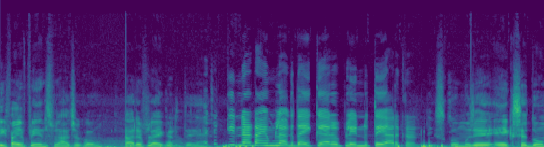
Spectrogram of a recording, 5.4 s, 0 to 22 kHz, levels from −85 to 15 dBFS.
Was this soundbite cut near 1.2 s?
yes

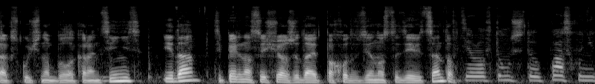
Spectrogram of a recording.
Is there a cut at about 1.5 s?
yes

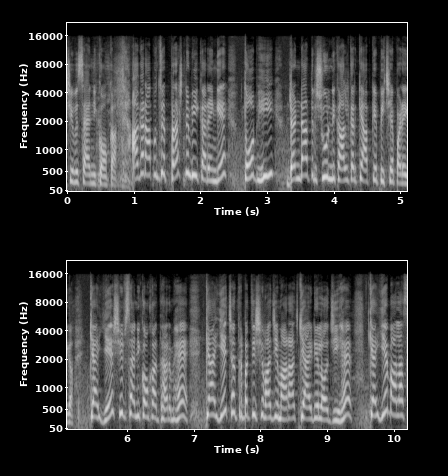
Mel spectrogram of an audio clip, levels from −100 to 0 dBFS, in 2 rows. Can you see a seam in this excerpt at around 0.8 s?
yes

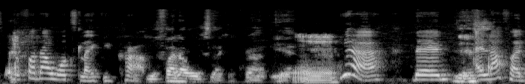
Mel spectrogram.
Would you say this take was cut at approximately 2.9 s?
no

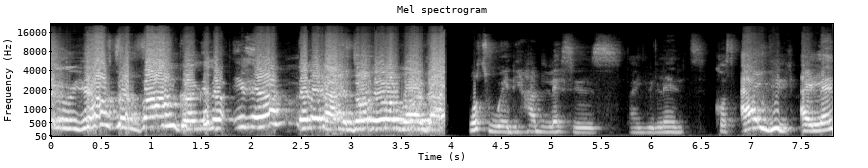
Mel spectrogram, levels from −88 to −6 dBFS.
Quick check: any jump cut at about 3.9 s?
yes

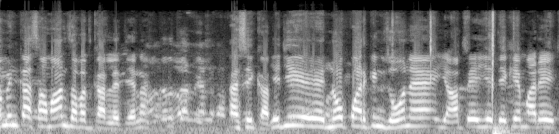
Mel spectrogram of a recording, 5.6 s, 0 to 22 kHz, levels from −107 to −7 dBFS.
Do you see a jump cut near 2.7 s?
yes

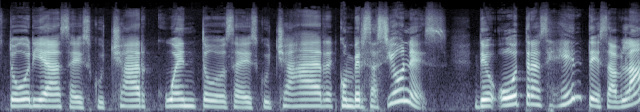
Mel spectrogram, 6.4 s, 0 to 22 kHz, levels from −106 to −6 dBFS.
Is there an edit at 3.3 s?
yes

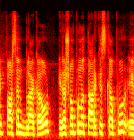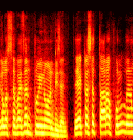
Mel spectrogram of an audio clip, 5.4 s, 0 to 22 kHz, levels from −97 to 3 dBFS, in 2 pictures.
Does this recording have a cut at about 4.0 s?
yes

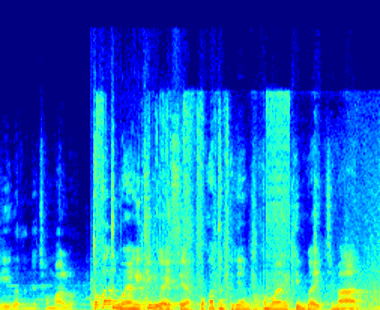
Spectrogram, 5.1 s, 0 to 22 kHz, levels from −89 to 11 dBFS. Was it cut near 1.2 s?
yes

